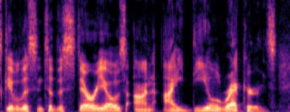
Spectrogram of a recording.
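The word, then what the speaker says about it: Sterios: And uh let's continue here for this group called the Stereos, but it's spelled kind of odd. S T E R I OS.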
